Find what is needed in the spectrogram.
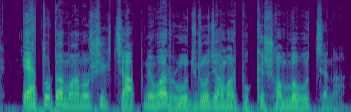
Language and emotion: Bengali, disgusted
